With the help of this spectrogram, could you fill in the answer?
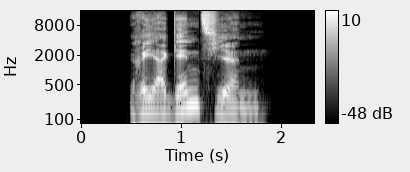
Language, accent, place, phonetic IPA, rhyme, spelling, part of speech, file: German, Germany, Berlin, [ʁeaˈɡɛnt͡si̯ən], -ɛnt͡si̯ən, Reagenzien, noun, De-Reagenzien.ogg
- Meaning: plural of Reagenz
